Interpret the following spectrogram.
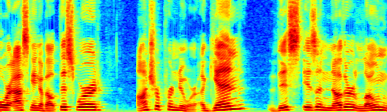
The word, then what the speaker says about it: entrepreneur: who starts a business it has four syllables entrepreneur with no entrepreneur there you go entrepreneur entrepreneur person who starts a villa business entrepreneurs say it after me entrepreneur entrepreneur entrepreneur and you are going to have that schwa sound in that second and third syllable ah try pro nor entrepreneur alright the next word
